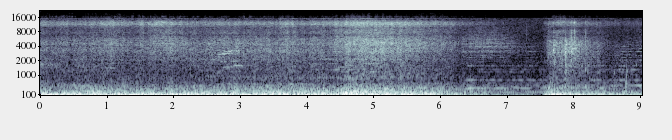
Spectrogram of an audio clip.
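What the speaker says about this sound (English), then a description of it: "Ignition. Liftoff." Rocket liftoff in the space-program game Buzz Aldrin's Space Program Manager: a loud, steady broadband roar fills the scene, dipping briefly near the end before surging back.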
